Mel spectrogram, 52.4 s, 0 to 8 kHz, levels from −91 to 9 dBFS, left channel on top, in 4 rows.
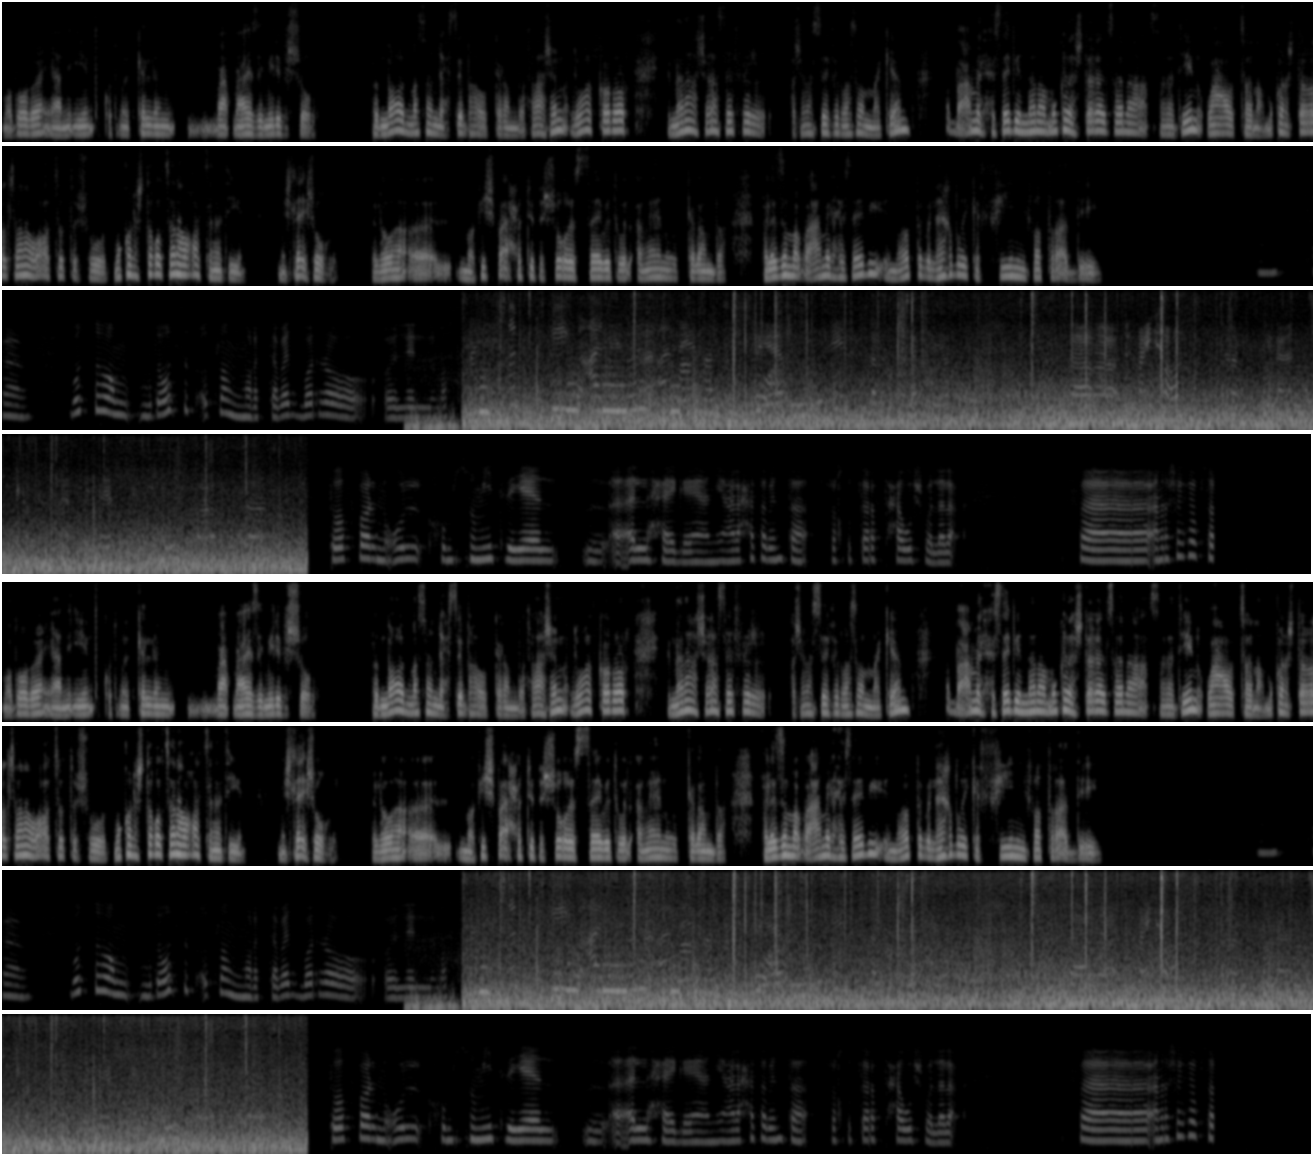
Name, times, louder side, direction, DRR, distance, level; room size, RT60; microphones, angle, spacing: voice 1, 0.0-3.1 3.7-7.6 7.9-15.5 15.9-16.5 16.8-24.1, right 4 dB, 50° right, 0.5 m, -46 dB
voice 2, 26.2-44.9 45.1-49.2 50.0-51.4, left 1 dB, 10° left, 2.6 m, -60 dB
sound 1, 30.2-34.7 35.0-35.8 36.2-36.3 36.5-36.7, equal, 5° right, 1.3 m, -50 dB
sound 2, 30.8-42.4, right 2 dB, 30° right, 1.3 m, -44 dB
head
